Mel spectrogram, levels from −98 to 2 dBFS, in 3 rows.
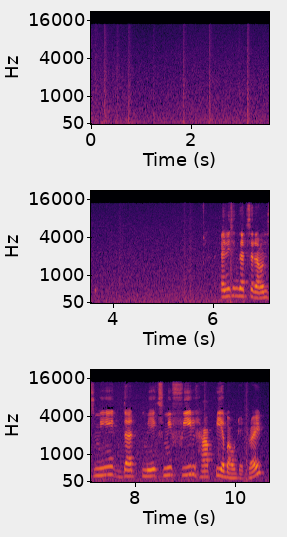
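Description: No technical faults can be heard anywhere in this speech recording. The only thing beneath the voice is the room's own background noise, sitting about 23 dB below the speech, which belongs to the recording space rather than the system.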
